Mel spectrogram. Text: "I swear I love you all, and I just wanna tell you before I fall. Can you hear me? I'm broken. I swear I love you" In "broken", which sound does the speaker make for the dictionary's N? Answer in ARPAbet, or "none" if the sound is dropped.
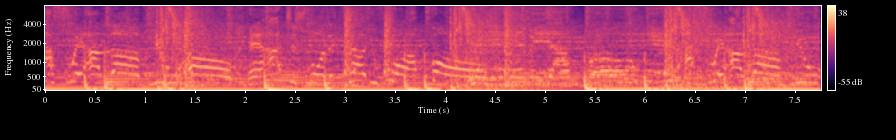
none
